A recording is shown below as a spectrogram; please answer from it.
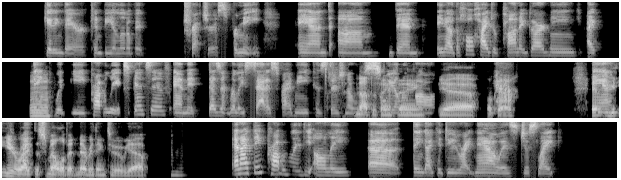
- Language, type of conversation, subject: English, advice, How can I find more joy in small daily wins?
- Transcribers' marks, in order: none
